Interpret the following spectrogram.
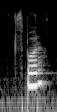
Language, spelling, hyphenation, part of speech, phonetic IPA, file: Czech, spor, spor, noun, [ˈspor], Cs-spor.ogg
- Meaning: 1. quarrel 2. dispute 3. contradiction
